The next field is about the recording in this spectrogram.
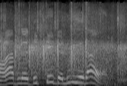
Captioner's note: some Applause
